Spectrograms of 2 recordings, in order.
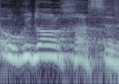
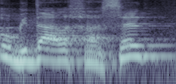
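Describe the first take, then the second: First: The first word's last syllable has an 'o' vowel. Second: The first word's last syllable has an 'a' vowel. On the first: The speaker calls it right. "אלא וגדול חסד, קמץ קטן" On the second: The speaker calls it wrong. "אז לא וגדל חסד"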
